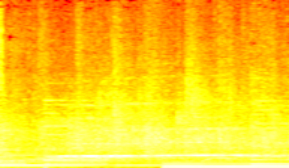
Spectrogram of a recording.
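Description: An audience in Jabalia claps steadily in applause for God, the diffuse applause blending with sustained organ-like keyboard chords that shift pitch partway through, with no one speaking.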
